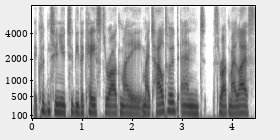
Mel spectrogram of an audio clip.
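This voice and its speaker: A woman speaks at a very deep, low pitch in a monotone, flat intonation. Her loudness stays very even, with hardly any pauses. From South Africa, Alexandra township, Johannesburg. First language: Setswana (heritage; English dominant). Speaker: podcast host and writer. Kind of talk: reflective personal narration. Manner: measured, reflective.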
